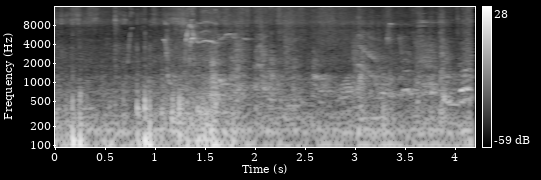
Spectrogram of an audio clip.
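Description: A group of otters scrambling and bouncing against a wall, with irregular thumps and scuffs of paws and bodies on the wall and floor mat. A short high squeak comes about a third of the way in.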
